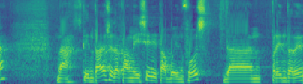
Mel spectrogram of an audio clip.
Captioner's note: inhale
